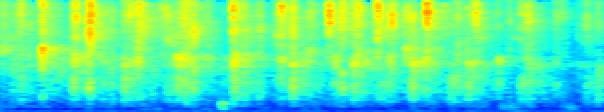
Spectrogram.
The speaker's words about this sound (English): Let's give them another hand.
